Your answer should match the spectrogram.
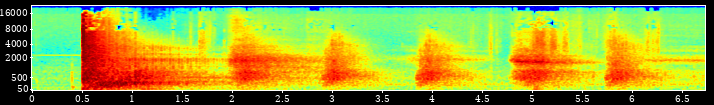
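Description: Single sharp, loud shot from a Savage Impulse rifle chambered in 300 Win Mag, followed by a long booming echo rolling back in several fading waves outdoors.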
